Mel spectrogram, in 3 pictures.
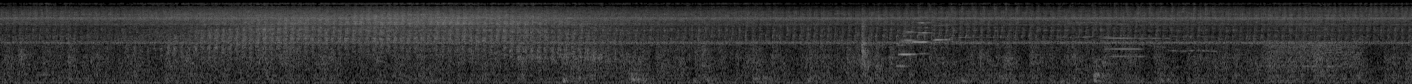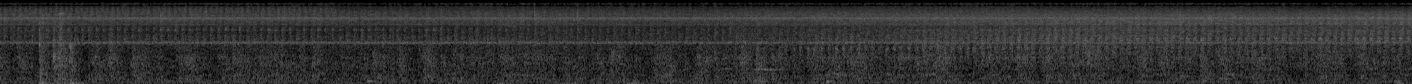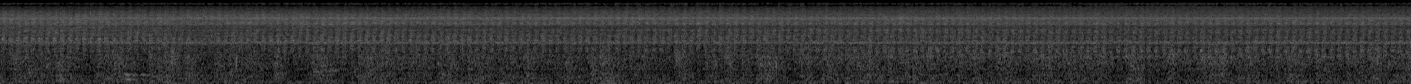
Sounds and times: sprinkler system turned on 0.0 - 42.3

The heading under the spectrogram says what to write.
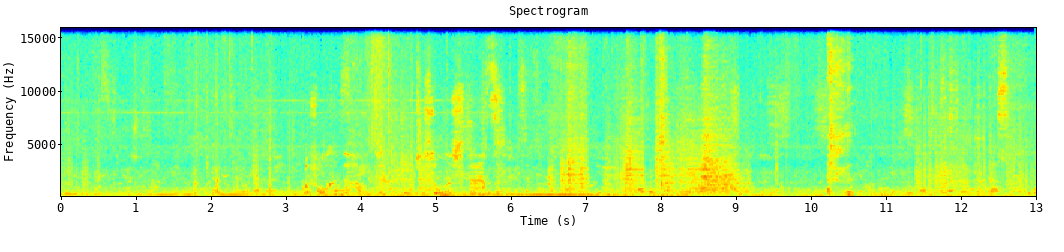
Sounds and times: Tram ride 0.0 - 13.0

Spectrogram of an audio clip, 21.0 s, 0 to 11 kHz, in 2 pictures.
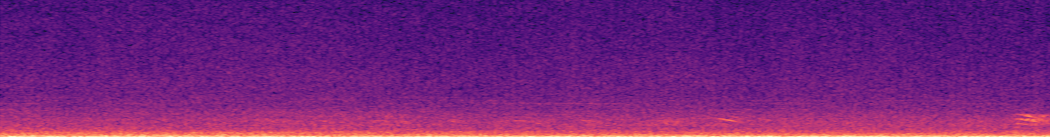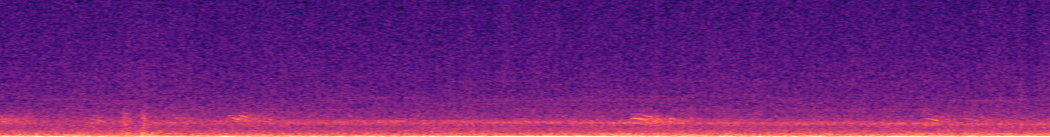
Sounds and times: crows 10.2 - 10.8
passengers trains 11.1 - 21.0
crows 12.8 - 13.1
shinkansen 14.6 - 21.0
crows 16.8 - 17.2

